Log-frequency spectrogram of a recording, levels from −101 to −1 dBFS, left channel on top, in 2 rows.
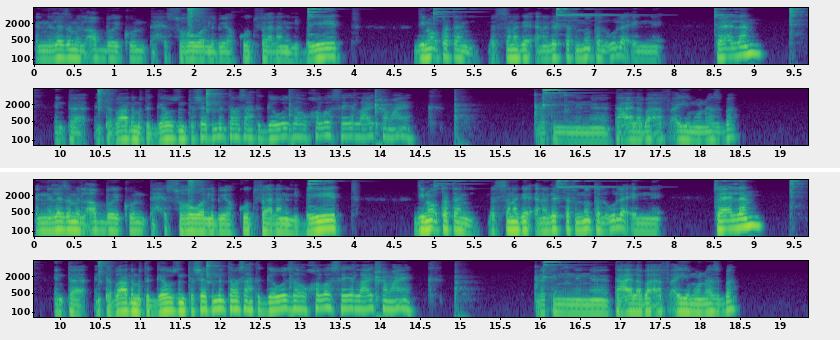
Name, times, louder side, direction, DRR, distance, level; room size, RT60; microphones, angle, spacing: voice 1, 0.0-3.8 4.7-7.8 8.5-9.1 9.9-14.4 15.9-18.5, right 5 dB, 75° right, 0.4 m, -28 dB
sound 1, 1.9-2.2 3.4-3.8 5.0-5.4 6.5-7.4 8.5-8.8 9.4-9.7 10.5-10.7 11.8-12.1 12.8-13.1 13.9-14.3 14.9-15.1 15.9-16.5, left 3 dB, 60° left, 1.1 m, -41 dB
2.7 x 2.3 x 3.0 m
head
